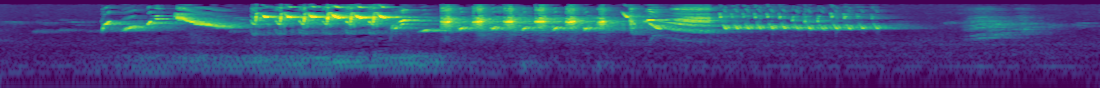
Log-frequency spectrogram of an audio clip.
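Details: European goldfinch singing a rapid four-second run of twittering, tinkling notes, including a quick series of bright repeated pips and buzzy trills, with a soft murmur underneath.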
